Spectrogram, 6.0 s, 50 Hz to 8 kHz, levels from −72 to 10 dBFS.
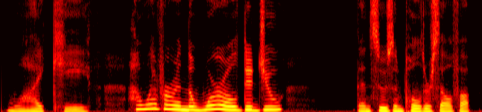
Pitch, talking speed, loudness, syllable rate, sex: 210 Hz, 130 wpm, -15 LUFS, 4.3 syllables/s, female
